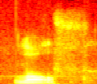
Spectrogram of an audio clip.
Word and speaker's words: Lolth: What's the correct way? Lolth. Lolth. Okay. More O.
